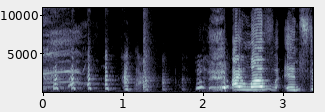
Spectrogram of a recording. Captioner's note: both laugh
